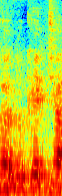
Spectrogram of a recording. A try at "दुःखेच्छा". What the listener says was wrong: दुखेच्छा नहीं बाबू, दुखेच्छा विसर्ग न है।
